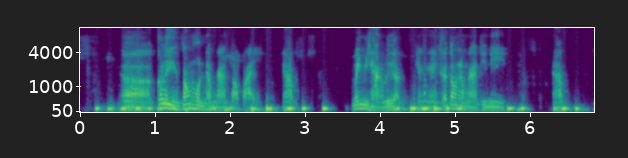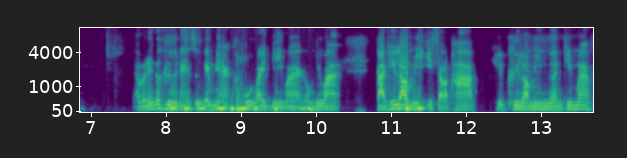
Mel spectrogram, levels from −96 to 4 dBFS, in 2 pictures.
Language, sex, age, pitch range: Thai, male, 20-39, 115-150 Hz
